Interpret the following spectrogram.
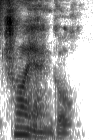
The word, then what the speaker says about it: triangle: so triangle yeah triangle it's not tree it's triangle okay triang and what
